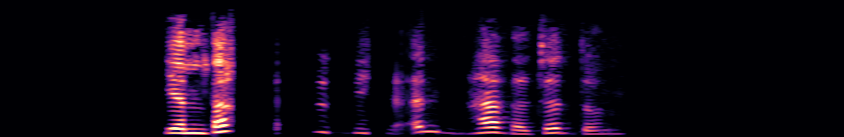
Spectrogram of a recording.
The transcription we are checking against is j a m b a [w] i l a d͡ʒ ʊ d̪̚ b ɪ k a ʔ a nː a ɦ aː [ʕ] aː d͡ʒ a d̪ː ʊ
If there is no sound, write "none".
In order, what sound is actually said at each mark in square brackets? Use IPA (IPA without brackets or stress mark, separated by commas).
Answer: ɣ, ð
